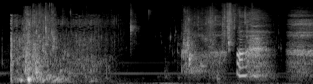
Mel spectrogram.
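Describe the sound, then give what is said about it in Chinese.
Water splashes as a person is dragged into it, with a few loud bursts of sloshing and splattering separated by brief quiet gaps. “爷，你不愿说就不愿意说呗，居然把我拖到水里，我的衣服都湿了，您看完全贴在我身上了。”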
